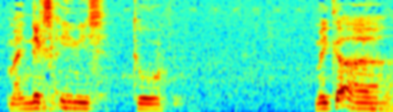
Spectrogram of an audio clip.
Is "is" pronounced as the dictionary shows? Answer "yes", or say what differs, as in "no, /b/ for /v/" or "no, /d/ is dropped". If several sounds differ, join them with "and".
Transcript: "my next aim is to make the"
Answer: no, /s/ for /z/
